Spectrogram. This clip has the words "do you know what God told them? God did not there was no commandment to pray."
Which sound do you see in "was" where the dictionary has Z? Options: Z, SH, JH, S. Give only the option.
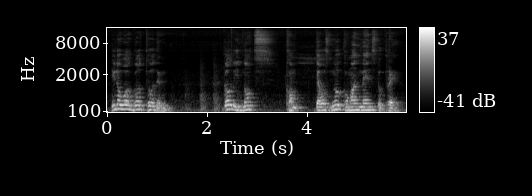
S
